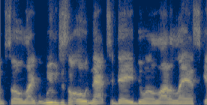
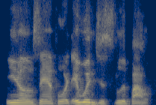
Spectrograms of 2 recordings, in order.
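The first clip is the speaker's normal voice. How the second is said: ordinary delivery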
